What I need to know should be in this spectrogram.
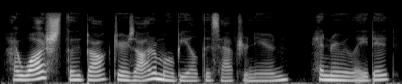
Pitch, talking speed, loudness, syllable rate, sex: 200 Hz, 135 wpm, -18 LUFS, 5.4 syllables/s, female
